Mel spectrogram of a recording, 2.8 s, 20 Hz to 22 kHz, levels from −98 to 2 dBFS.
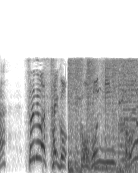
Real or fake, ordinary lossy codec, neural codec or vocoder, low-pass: real; AAC, 32 kbps; none; 5.4 kHz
